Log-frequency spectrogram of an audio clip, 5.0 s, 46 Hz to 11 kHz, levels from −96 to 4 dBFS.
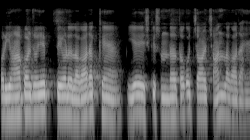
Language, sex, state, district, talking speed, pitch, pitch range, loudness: Hindi, male, Uttar Pradesh, Jyotiba Phule Nagar, 215 wpm, 125 Hz, 120-135 Hz, -30 LUFS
